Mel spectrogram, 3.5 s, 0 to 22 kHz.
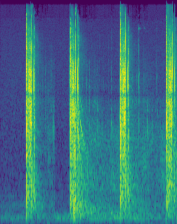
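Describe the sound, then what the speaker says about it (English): Four sharp .22 LR rifle shots strike a cinderblock outdoors, spaced about a second apart, each a loud crack with a short ringing tail and faint background hiss between. "10 shots over there. He fired the same time I did."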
